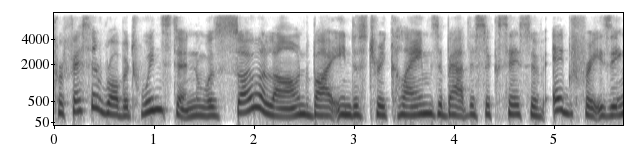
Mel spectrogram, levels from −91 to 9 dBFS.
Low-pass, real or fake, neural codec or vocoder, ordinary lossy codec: 7.2 kHz; real; none; MP3, 64 kbps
